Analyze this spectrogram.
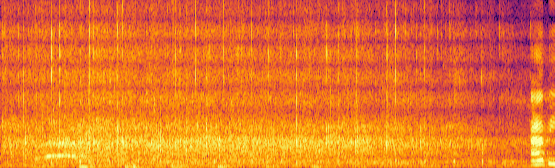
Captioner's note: audience applauding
